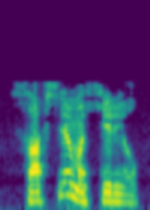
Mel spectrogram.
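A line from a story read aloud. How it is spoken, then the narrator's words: Growl. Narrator (Russian): рыкнул он Кешу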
